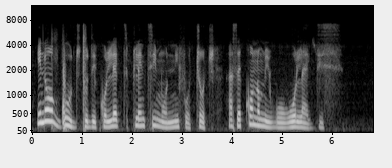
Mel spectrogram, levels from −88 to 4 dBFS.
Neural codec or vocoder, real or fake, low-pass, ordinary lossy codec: none; real; 7.2 kHz; none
